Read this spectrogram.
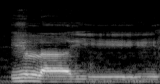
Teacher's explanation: Panjangin ilaih 6 harkat pada arid.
